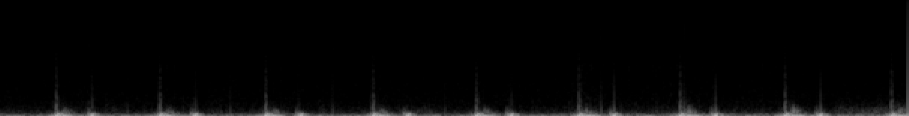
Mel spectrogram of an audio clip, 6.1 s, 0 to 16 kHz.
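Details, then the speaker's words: Carotid pulse heartbeat recorded at the person's own neck for ASMR: regular paired thumps at about 87 beats a minute, which the person notes seems unexpectedly fast. "sorry if my heartbeat is fast, because I don't know why it's beating fast."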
